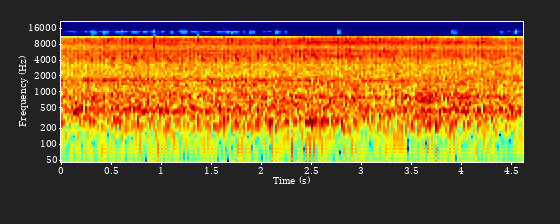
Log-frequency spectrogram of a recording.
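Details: VW Up just started during the adaptation/reset procedure after a service: a smooth, constant idle with no misfire, stumble or hunting.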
